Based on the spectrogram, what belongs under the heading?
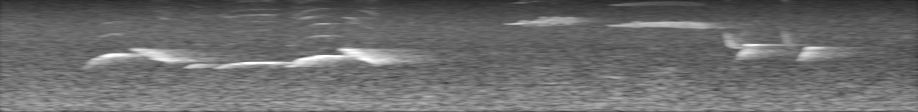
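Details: Indian blackbird at Nandi Hills sings a mellow, fluty warbled phrase ending in thin, high twittering notes, then a shorter whistled phrase, over soft background hiss.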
